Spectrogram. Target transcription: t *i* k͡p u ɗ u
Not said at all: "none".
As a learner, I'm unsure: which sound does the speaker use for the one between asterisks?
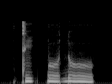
i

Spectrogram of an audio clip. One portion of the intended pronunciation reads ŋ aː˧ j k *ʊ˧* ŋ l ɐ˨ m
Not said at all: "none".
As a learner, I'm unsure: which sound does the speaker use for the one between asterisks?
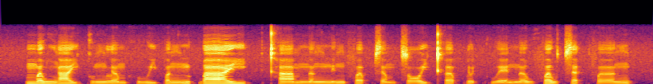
ʊ˨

